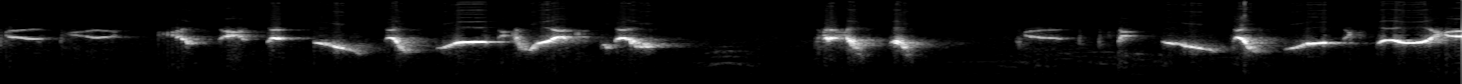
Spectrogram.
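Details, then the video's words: Song of the Oriental magpie-robin meant for training caged birds, a fast run of sweet whistled notes, swooping up and down, in bursts separated by short pauses; no other sounds. "SUARA BURUNG - Masteran Terbaik Kacer"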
